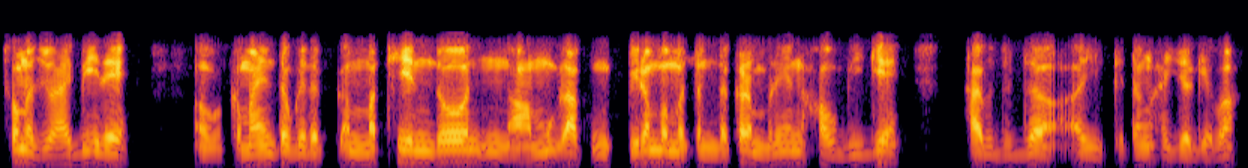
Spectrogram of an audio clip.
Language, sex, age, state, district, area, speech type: Manipuri, male, 30-45, Manipur, Kangpokpi, urban, conversation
